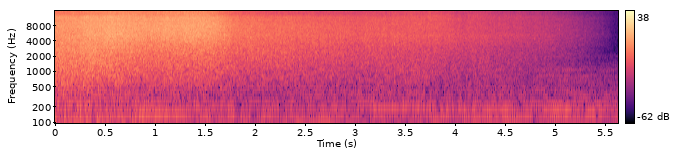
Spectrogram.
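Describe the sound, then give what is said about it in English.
A huge ocean wave crashes in a loud, broad roar that hits hardest at the start, then churns steadily and slowly washes away, with no voices. “the twins watched as the giant wave covered Sarcasta and she disappeared”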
